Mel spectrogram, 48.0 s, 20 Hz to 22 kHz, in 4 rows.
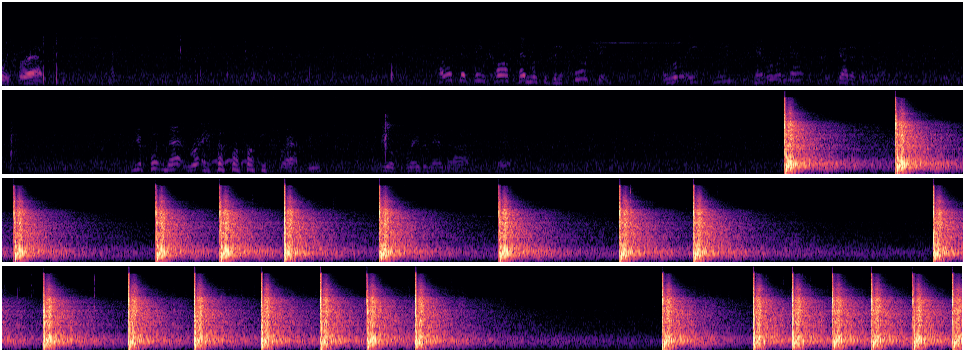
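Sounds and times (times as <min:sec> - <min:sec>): rifle shots: 0:21.8 - 0:25.2, 0:25.9 - 0:33.8, 0:35.6 - 0:42.2, 0:44.3 - 0:48.0.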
